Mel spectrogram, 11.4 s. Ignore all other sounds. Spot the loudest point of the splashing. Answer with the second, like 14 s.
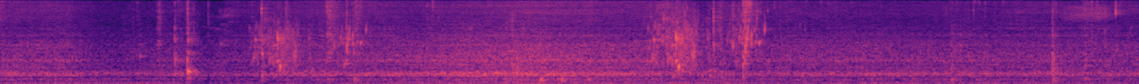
7 s.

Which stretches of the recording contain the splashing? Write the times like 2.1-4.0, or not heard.
2.5-3.7, 6.5-7.7.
